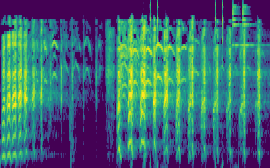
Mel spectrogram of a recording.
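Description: High-pitched laughter in quick repeated bursts, in two runs with a short break about two seconds in.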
